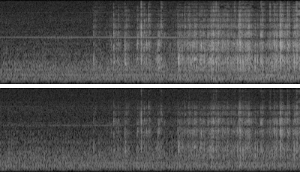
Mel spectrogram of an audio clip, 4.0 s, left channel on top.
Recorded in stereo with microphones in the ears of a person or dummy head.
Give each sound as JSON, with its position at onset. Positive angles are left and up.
{"t": 1.2, "sound": "a rattle", "side_deg": 40}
